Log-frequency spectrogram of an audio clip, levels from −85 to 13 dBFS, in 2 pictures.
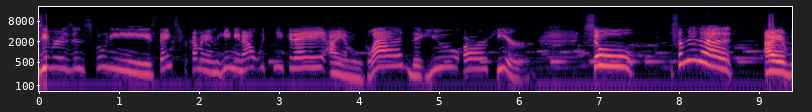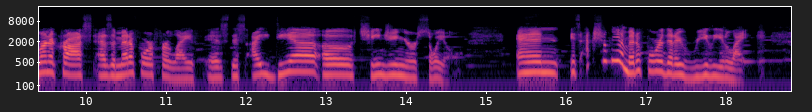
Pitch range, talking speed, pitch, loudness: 210-330 Hz, 150 wpm, 260 Hz, -24 LUFS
